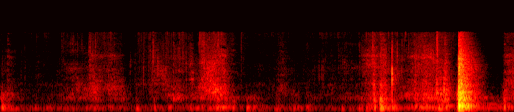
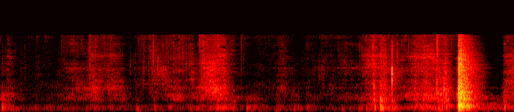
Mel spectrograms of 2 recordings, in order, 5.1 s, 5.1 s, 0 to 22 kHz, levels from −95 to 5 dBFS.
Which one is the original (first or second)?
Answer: first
